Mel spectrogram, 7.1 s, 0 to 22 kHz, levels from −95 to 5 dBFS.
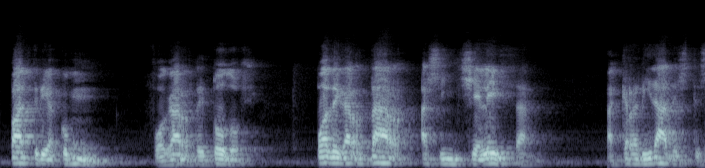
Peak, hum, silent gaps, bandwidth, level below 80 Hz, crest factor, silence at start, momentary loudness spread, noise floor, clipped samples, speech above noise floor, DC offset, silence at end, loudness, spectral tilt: -6 dBFS; none; none; 7 kHz; -68 dBFS; 18 dB; 0.1 s; 14 LU; -60 dBFS; under 0.1%; 38 dB; under 0.1%; 0 s; -22 LUFS; -7 dB/octave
